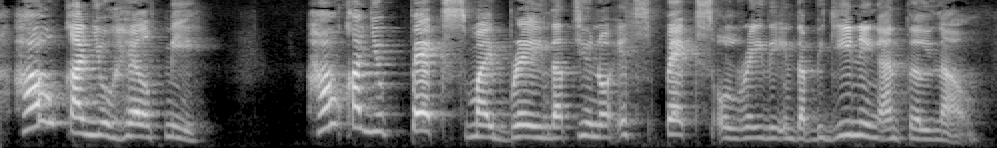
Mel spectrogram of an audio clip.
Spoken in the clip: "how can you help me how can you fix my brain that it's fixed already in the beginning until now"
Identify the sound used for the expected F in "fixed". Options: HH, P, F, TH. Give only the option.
P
